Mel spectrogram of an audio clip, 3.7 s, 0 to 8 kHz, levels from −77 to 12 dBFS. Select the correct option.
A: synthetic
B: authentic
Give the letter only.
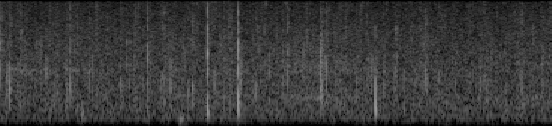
B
